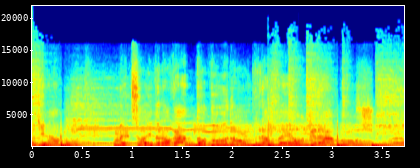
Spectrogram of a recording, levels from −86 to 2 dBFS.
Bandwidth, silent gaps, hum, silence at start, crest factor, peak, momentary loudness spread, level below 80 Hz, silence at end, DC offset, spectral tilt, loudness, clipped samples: 17.5 kHz; none; none; 0 s; 10 dB; 0 dBFS; 4 LU; -16 dBFS; 0 s; 6%; -5 dB/octave; -10 LUFS; under 0.1%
